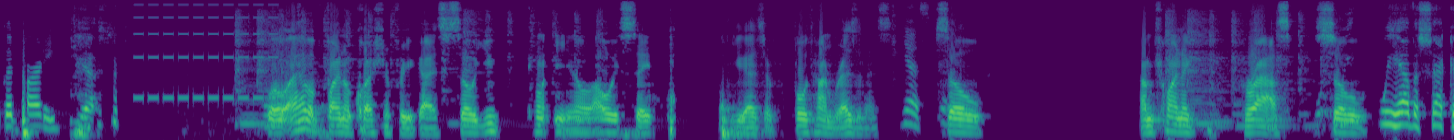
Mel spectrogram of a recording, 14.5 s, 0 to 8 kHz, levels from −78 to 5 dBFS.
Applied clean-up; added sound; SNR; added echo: classical method spectral subtraction.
